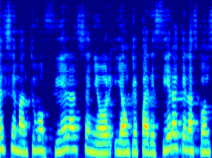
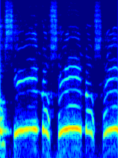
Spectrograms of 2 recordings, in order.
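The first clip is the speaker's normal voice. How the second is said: put-on, piercing, very high-pitched yelling. Retelling José's story, the speaker plays the woman, imitating shouting for help. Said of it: "empezó a gritar a todo el mundo".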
